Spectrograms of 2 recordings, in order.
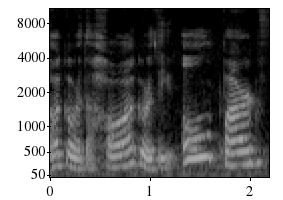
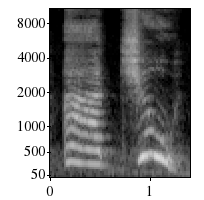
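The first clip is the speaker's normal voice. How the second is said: loud, higher achoo; very big sneeze; 6 semitones higher, 12 dB louder than usual. Acted. Hippo giving a very big sneeze, loud. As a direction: let rip a very big sneeze.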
